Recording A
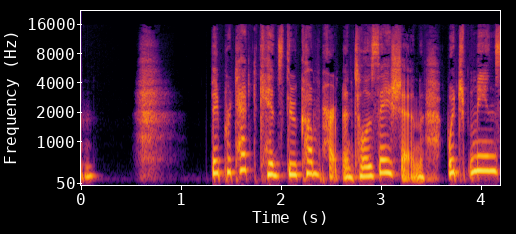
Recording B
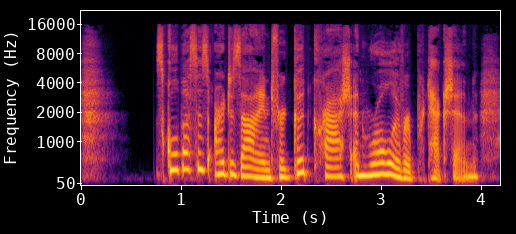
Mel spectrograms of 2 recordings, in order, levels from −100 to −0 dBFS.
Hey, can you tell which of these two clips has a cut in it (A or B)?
A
